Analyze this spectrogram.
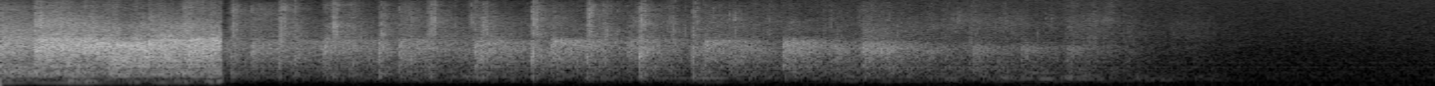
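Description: A group of people applaud, then the clapping fades away.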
